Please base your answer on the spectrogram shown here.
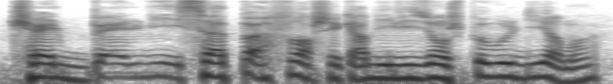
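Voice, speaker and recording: A man's voice: on the high side, flat delivery, fast, a little mellow, slight background noise. A man talking to camera while fishing outdoors by a rocky reservoir, in a chatty, exclaiming and self-mocking way. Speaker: fishing vlogger. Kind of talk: casual outdoor vlog to camera.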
